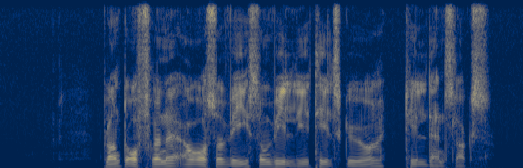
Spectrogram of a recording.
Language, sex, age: Norwegian, male, 49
